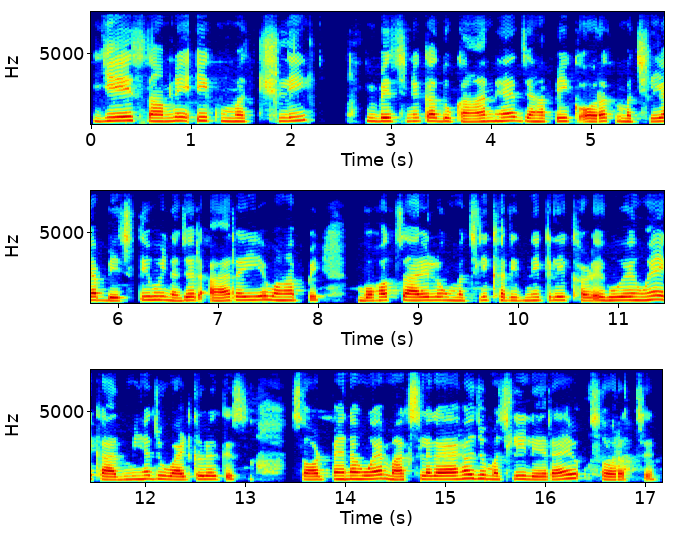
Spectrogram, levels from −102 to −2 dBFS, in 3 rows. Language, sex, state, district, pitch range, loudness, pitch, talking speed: Hindi, female, Bihar, Gopalganj, 220-245 Hz, -16 LUFS, 235 Hz, 145 wpm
